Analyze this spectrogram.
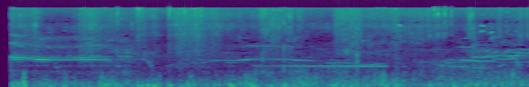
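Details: Wapiti in Hurunui, New Zealand, giving a series of thin, drawn-out whistles at a steady high pitch, some stepping lower, over heavy rumbling wind noise outdoors.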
